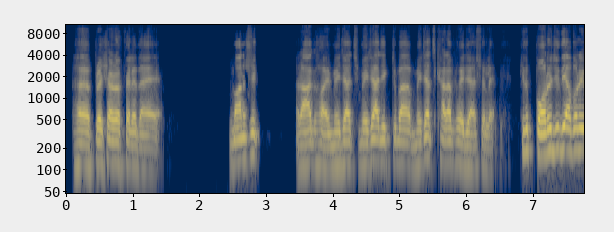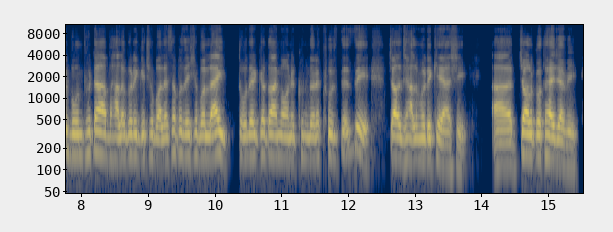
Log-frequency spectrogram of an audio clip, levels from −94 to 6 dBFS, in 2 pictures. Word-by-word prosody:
হ্যাঁ, 120 -1 +2
pressure 130 +1 +3
ও - - 0
ফেলে 115 -1 +1
দেয়। 105 -1 -2 1.2
মানসিক 140 +5 0 0.7
রাগ 115 +1 +2
হয়, 105 -3 0
মেজাজ 120 +1 0
মেজাজ 135 +3 +1
একটু 135 +1 -14
বা 125 - +3 0.2
মেজাজ 145 +6 0
খারাপ 125 0 0
হয়ে 120 -2 -1
যায় 115 - 0
আসলে। 105 - -8 0.4
কিন্তু 185 +1 -2
পরে 160 +2 +8
যদি 200 0 +3
আবার 190 +1 +2
ওই 190 - +3
বন্ধুটা 160 +2 0 0.2
ভালো 145 0 0
করে 160 0 -1
কিছু 155 +1 -6
বলে, 135 +1 +1
suppose 175 -2 -3
এসে 160 +1 -6
বলল, 150 0 0
"এই - - +4 0.3
তোদেরকে 155 +2 -2
তো - - 0
আমি 150 0 -3
অনেকক্ষণ 145 +2 -7
ধরে 145 +1 -2
খুঁজতেছি। 330 +5 -2 0.4
চল 150 - +7
ঝালমুড়ি 140 0 -1
খেয়ে 120 - +2
আসি। - - -9 0.5
আ - - +2 0.3
চল 165 -2 +7
কোথায় 155 -1 +4
যাবি?" 115 -4 -1
145 Hz, 175 wpm, -22 LUFS, 125-160 Hz, 1.2 s, পরে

